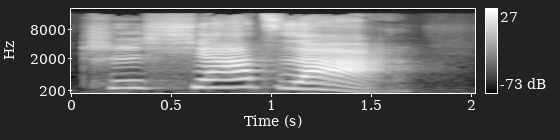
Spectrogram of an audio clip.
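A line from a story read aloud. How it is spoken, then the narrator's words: Loud repetition. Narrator (Chinese): 又大声的重复了一次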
